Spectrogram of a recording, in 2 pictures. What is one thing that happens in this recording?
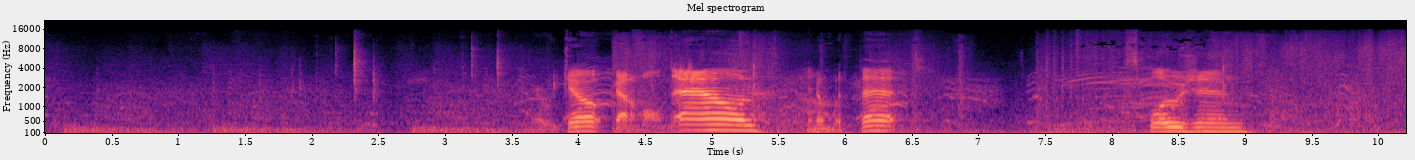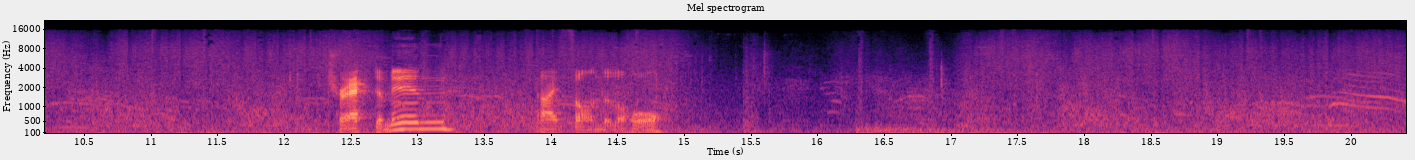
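Game combat effects whoosh and clash steadily.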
